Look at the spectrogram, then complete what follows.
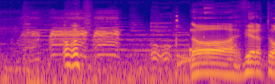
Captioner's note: quack-quack, quack!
